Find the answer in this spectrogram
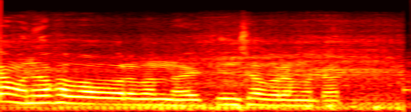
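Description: A man speaking Assamese over a low, steady background rumble.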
